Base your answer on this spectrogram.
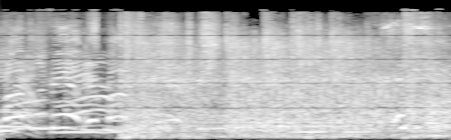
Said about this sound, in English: Give me the rifle. I'll reload it. Take this one. Pop off another one.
